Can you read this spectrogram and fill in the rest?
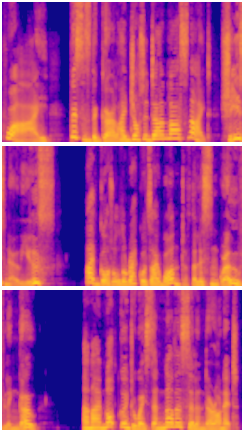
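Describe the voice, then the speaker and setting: Woman playing brusque, bullying gentleman Higgins, animated. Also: a little high, a little slow, no room sound, studio quality, voice pushed up. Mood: brusque, disappointed. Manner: brusque, peremptory, exclaiming.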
